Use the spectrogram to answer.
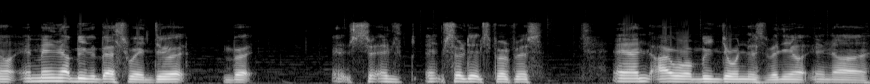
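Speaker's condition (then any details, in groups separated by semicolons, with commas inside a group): Cerebral palsy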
